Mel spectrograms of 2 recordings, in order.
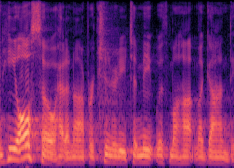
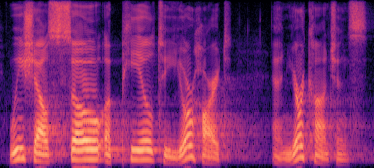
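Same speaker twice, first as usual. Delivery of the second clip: preaching at full force; 5 dB louder than usual. Acted. Preaching King's quote with force.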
